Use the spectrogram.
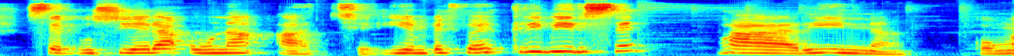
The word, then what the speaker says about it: harina: En latín la palabra farina, hm, escrita con f. En español se escribió farina durante muchísimos siglos, pero en español no se pronunciaba farina, se pronunciaba harina.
